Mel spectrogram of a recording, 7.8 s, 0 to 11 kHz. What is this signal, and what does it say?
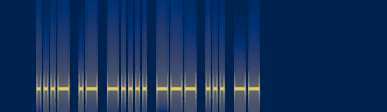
Morse code, heard as a keyed tone, about 17 wpm, 700 Hz. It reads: VA6OSM
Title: DXCC-100 Call Signs - 6 Characters - Repeated 2x - 17wpm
